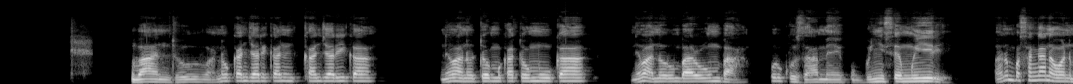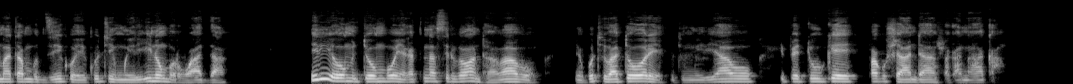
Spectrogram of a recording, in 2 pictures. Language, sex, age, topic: Ndau, female, 25-35, health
